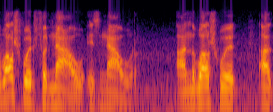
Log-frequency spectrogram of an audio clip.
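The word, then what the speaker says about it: nawr: wales for the welsh word for now is nauru and the welsh word uh but the north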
